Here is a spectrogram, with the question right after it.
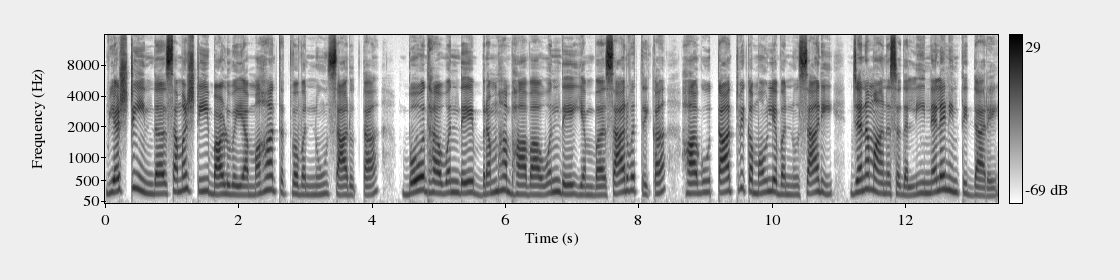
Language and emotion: Kannada, neutral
